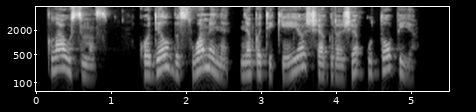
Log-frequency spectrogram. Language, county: Lithuanian, Panevėžys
